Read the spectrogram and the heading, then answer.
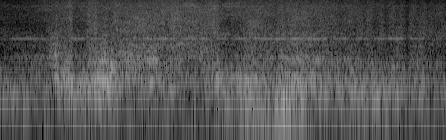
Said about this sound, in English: washing his dog, Gracie.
